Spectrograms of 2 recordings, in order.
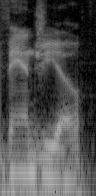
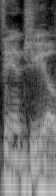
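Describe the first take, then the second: First: The name begins with a V sound. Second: The name begins with an F sound. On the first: The speaker calls it wrong. "I always want to say Vangio" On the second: The speaker calls it right. "you got it"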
